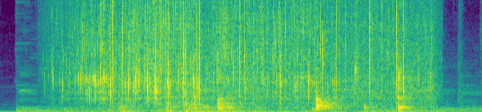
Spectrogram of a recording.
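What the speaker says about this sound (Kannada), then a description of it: "ತೆಂಗಿನೆಣ್ಣೆಯಲ್ಲಿ ಕೊಟ್ಟಿದ್ದೀನಿ ಒಗ್ಗರಣೆ" Mustard seeds, garlic, curry leaves and dried red chilies tempered in hot coconut oil with a pinch of asafoetida, giving a close, loud burst of sizzling and popping crackles that runs steadily for a few seconds, with no voices.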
